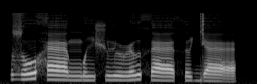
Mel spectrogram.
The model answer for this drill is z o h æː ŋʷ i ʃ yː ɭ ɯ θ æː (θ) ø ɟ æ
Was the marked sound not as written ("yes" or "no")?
no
